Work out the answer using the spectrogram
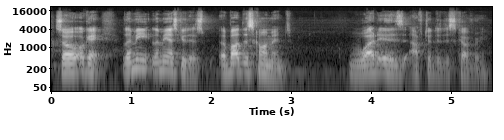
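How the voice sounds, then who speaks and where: A man's voice: medium pitch, normal speed. A man who grew up in Russia, hosting a live discussion stream, chatting casually and earnestly with viewers and reading out their comments as he goes. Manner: rambling, restarts, animated and earnest. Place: Southern California.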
